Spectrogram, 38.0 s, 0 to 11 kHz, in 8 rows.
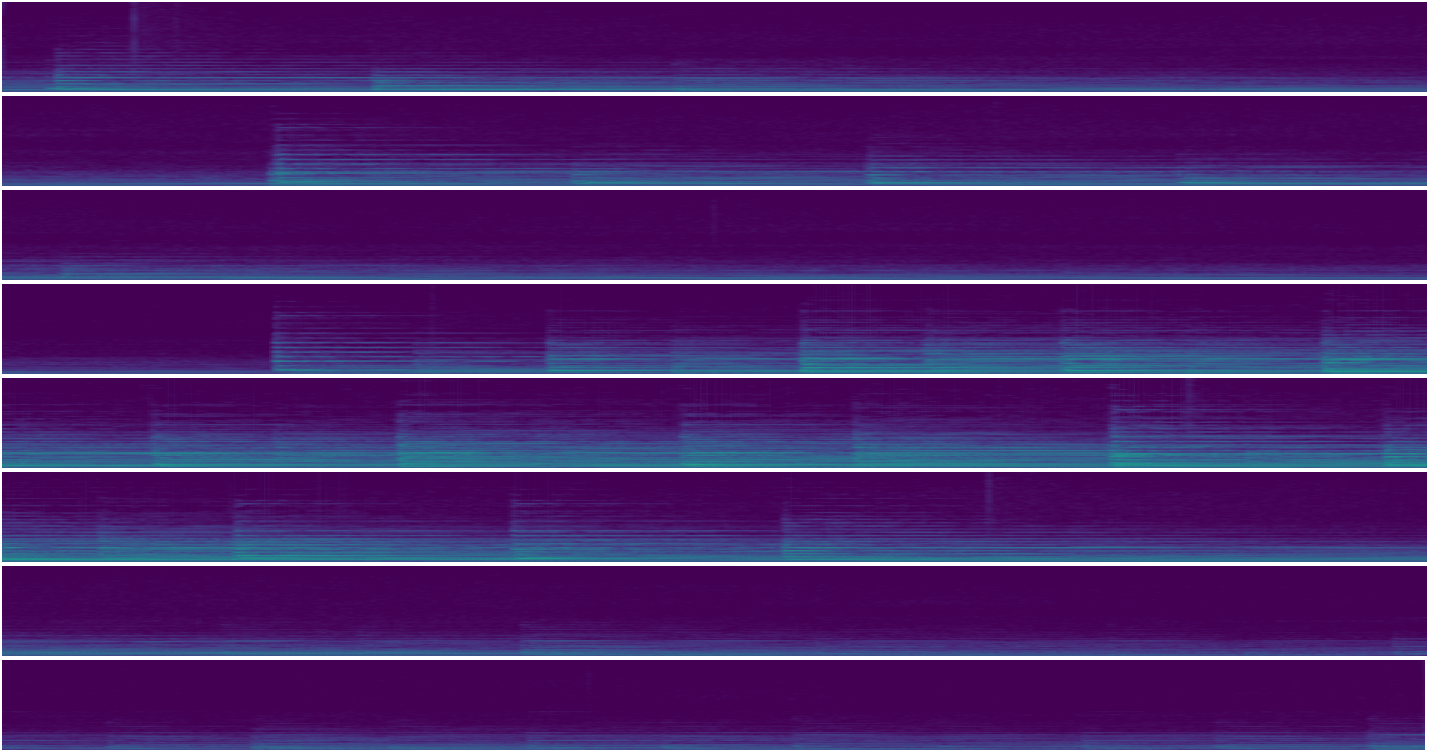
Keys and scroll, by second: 11.1 ctrl+i, 18.3 ], 33.0 ctrl+t.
